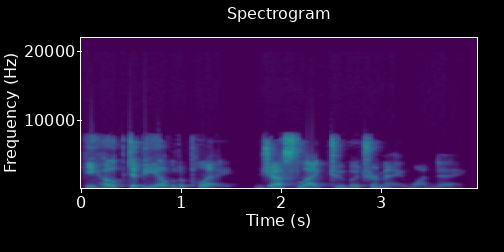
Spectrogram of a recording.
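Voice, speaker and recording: A man reading a children's story aloud with expressive, deliberate, dramatic phrasing. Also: low voice, highs cut off. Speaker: storybook read-aloud reader.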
